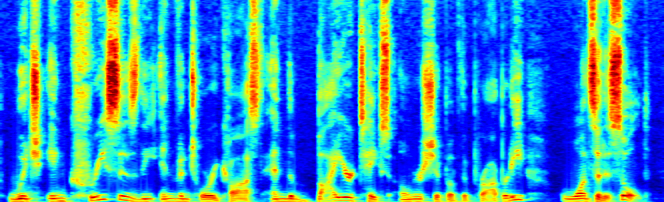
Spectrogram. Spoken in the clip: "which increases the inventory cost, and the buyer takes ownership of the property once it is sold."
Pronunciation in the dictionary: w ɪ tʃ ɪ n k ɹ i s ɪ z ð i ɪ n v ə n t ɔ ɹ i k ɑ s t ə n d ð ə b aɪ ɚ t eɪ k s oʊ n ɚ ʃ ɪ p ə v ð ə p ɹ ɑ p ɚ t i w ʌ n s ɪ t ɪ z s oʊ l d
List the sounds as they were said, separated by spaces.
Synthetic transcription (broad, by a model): w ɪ tʃ ɪ n k ɹ i s ɪ z ð i ɪ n v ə n t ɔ ɹ i k ɑ s t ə n ð ə b aɪ ɚ t eɪ k s oʊ n ɚ ʃ ɪ p ə v ð ə p ɹ ɑ p ɚ t i w ʌ n s ɪ t ɪ z s oʊ l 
